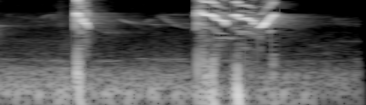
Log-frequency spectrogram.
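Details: A dakun-type white-eye gives one high single chirp. Then it quickly delivers a rush of three or four high, falling, twittering notes in 'ngalas' style, over quiet background hum.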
